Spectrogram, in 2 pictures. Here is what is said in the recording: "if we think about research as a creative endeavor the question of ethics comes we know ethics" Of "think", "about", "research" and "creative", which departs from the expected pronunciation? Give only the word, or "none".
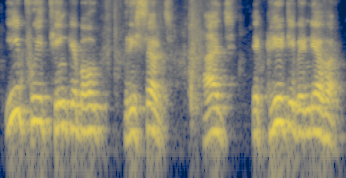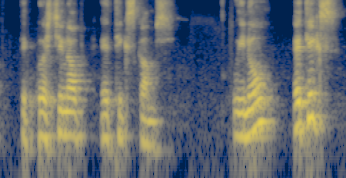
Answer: think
